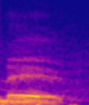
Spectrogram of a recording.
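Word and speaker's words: gnat: बात एन है देखो जी के ठीक बात एन है तो जी साइलेंट रहेगा इसे पढ़ने हैं हम नेस ने इसे क्या पढ़ने हैं जी एन ए टी इसे पढ़ने हैं नेट दी ए एस आई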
